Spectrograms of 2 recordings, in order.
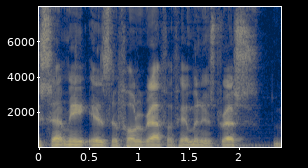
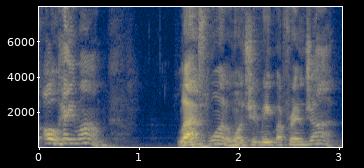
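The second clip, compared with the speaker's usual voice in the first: higher, louder eager hello; excited call-out; 11 semitones higher, 4 dB louder than usual. Retold or imitated. Dan turning to introduce his friend to Mom, eager higher call. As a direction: call across the room to Mom.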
